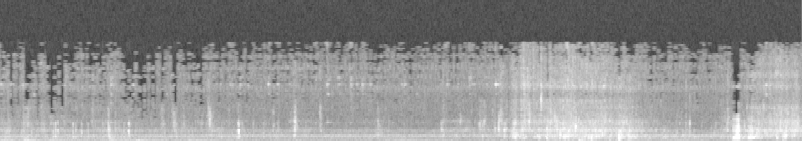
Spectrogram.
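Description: Footfalls and water splashing as a chocolate Labrador runs down a boat ramp and wades into the river, over a low rumble. A person bursts out laughing near the end.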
